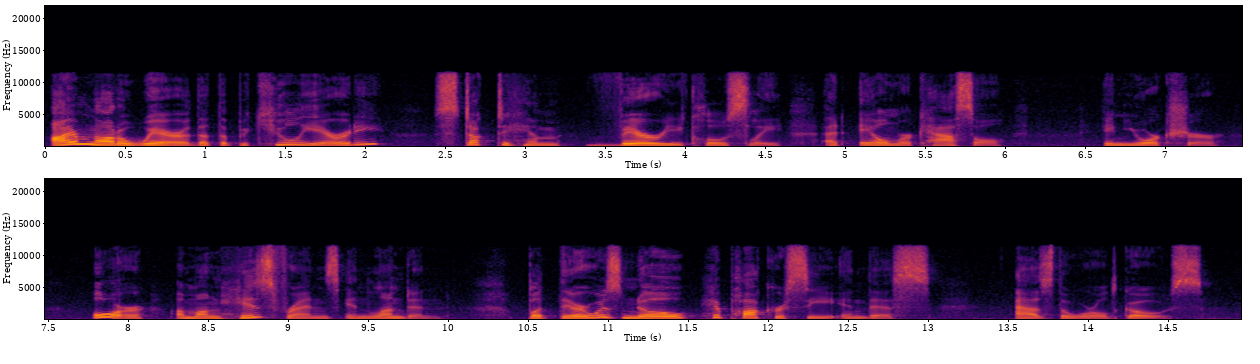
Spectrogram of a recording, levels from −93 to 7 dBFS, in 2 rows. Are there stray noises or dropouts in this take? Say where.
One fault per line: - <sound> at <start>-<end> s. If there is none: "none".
none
